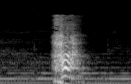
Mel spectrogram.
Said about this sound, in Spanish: vamos a respirar profundamente. Aguantamos la respiración y vamos a explotar, como si fuera un cañón la respiración.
